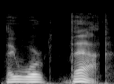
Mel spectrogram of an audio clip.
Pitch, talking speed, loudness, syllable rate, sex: 110 Hz, 155 wpm, -15 LUFS, 4.3 syllables/s, male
